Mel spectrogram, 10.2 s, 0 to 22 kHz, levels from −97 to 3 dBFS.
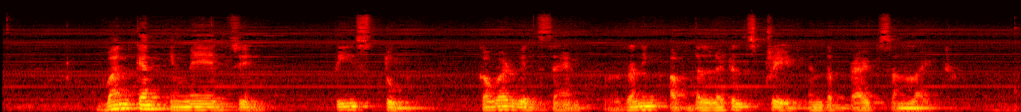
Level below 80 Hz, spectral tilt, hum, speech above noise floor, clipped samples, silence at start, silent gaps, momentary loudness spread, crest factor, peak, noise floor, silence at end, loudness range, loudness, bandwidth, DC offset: -64 dBFS; -7.5 dB/octave; none; 28 dB; under 0.1%; 0.2 s; none; 13 LU; 20 dB; -16 dBFS; -62 dBFS; 0.05 s; 4 LU; -35 LUFS; 12.5 kHz; under 0.1%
